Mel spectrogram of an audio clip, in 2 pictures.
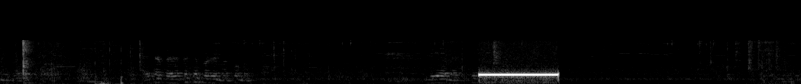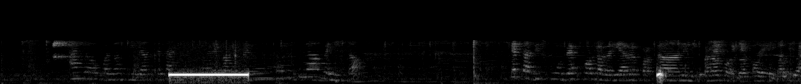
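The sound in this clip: A telephone ringback tone sounds while a call is placed in Peru to arrange a repair visit. Two steady mid-pitched tones, each about a second long, come roughly six seconds apart on a thin phone line, with faint voices and noise between them.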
